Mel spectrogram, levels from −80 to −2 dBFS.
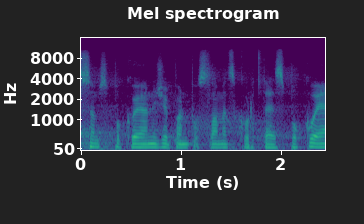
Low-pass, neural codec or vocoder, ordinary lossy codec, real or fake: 10.8 kHz; codec, 24 kHz, 0.9 kbps, DualCodec; MP3, 64 kbps; fake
